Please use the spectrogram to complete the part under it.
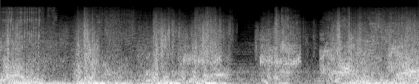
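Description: A spell bursts with a loud magical whoosh.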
